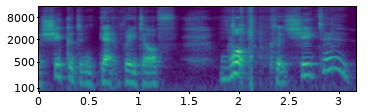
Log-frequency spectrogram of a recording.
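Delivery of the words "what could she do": usual speaking voice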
